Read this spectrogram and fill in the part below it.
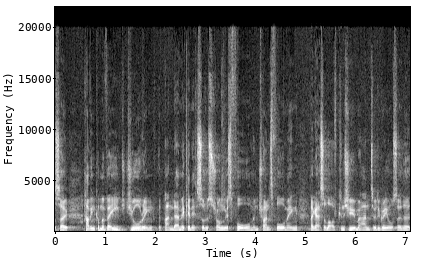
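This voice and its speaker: A man with a low, bright, forceful voice moderates a conference panel on stage. He speaks with many ums and small restarts. Faint room ambience sits behind him. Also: slight background noise. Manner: hesitant, frequent ums and restarts.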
